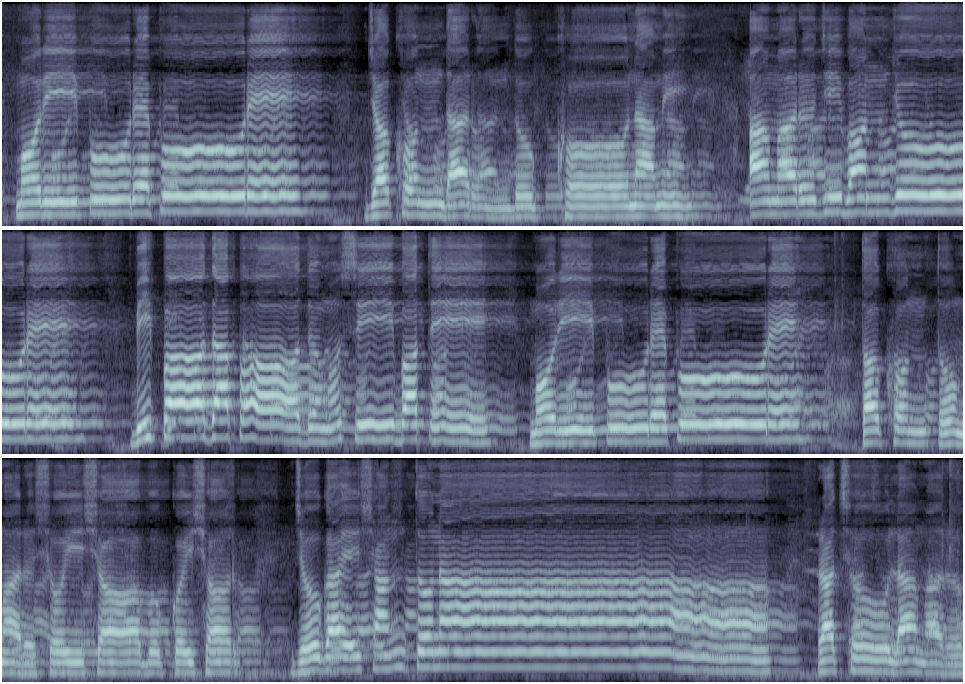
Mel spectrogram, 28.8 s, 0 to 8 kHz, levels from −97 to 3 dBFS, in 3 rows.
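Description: Nothing stood out on listening to this recording.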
